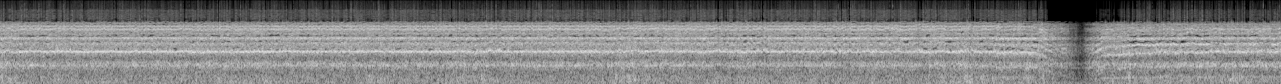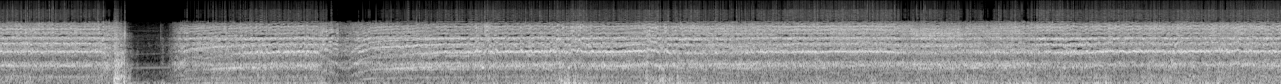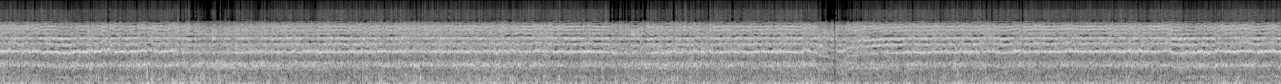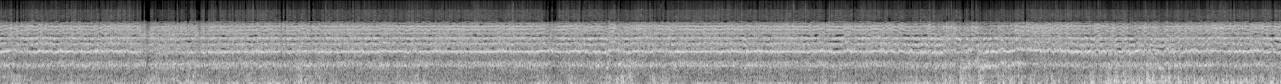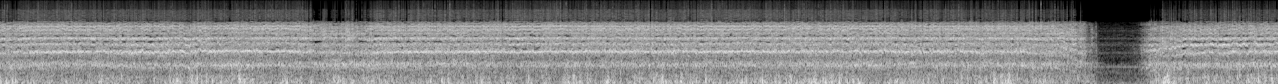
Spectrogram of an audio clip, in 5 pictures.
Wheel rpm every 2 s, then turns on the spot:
230, 230, 230, 230, 230, 160, 220, 130, 170, 220, 230, 220, 230, 230, 230, 230, 220, 210, 230, 230, 230, 230, 230, 230, 220, 220, 220, 220, 230, 230, 220, 130.
none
